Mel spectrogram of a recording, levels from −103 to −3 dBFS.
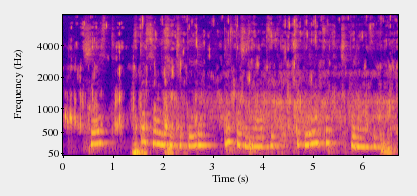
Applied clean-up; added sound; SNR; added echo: none; Water tap, faucet; 5 dB; reverberation time 0.5 s.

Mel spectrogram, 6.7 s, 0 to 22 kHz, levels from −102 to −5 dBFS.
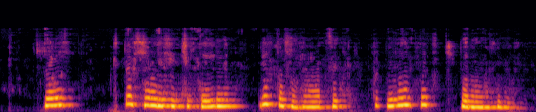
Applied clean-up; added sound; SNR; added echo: neural mask model DeepFilterNet 3.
